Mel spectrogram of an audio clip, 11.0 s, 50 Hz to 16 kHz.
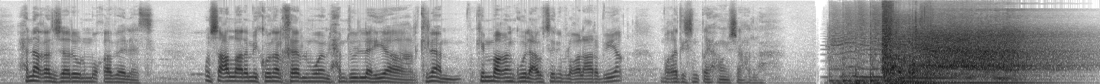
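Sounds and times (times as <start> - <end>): logo sting hit with airy wash: 8.8 - 11.0.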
